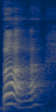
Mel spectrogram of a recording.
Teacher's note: it's produced with the two lips coming together and it uses our voice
